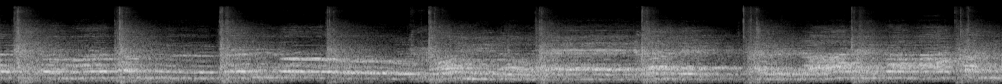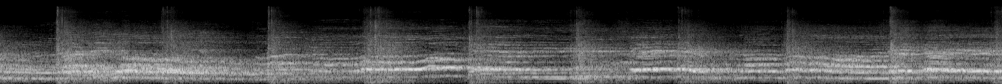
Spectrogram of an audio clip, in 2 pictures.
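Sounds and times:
hands slapping chests: 0.0 - 1.6, 2.2 - 4.7, 5.3 - 5.8, 6.4 - 10.0, 10.6 - 13.0, 13.6 - 15.1, 15.7 - 16.2, 17.8 - 18.2, 18.9 - 19.3
crowd of men chanting: 0.0 - 20.0.

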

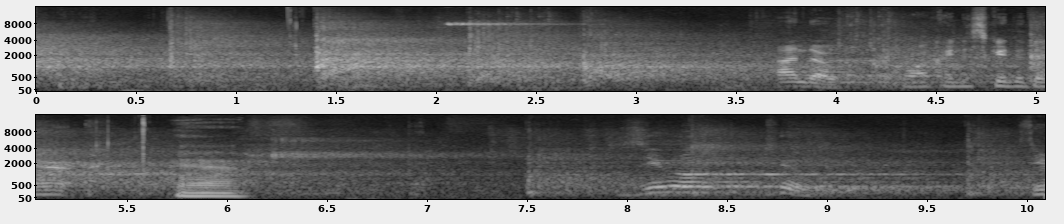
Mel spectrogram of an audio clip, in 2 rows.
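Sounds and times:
ball bouncing on court floor: 0.0 - 5.4, 7.4 - 10.0.

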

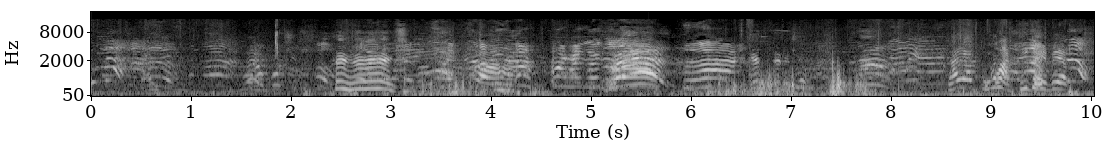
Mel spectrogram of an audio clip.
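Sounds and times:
children shouting: 0.0 - 1.8, 3.0 - 10.0.

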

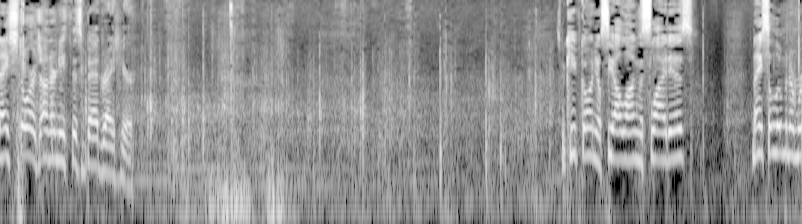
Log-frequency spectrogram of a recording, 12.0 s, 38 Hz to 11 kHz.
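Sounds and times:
footsteps walking: 0.0 - 11.2
low rumble: 2.4 - 8.0.

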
